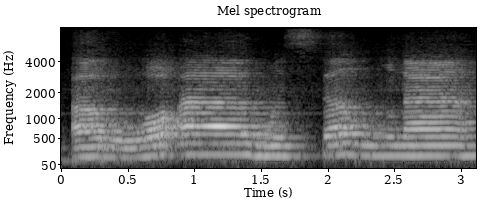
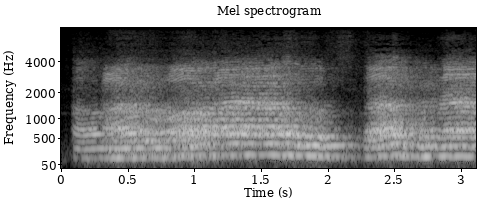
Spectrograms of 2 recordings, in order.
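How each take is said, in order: The two takes are said the same way.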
